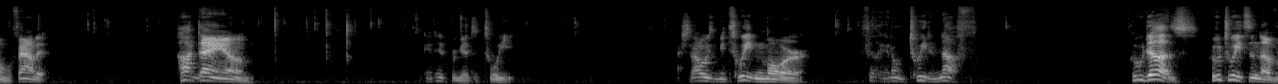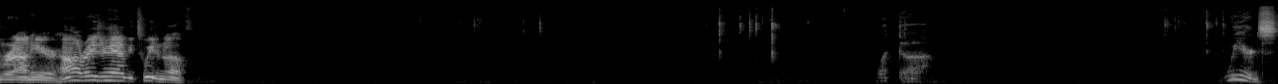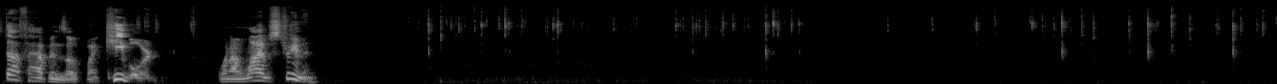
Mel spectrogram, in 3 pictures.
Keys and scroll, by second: 0.0-3.7 typing, 5.7 super+Tab, 8.3 super+l, 19.5-22.2 typing, 21.6 Return, 24.4-27.1 typing, 28.9-34.2 typing, 34.7 Return, 35.1 Return, 35.5-36.7 typing.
